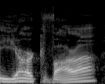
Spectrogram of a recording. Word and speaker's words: Dearcmhara: He found the did you hear about the Yark Vara? It's not spelt like that. It's spelt like D-E-A-R-C-M-H-A-R-A, but it's pronounced the Scottish, like, Gaelic term of Yark Vara or something like that.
